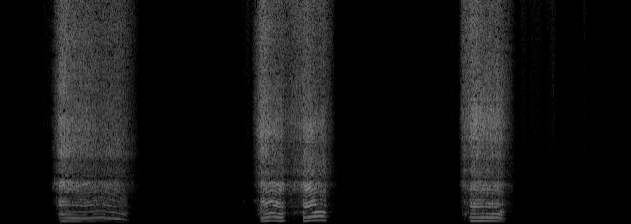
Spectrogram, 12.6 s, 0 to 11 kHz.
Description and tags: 09 - Nose blow paper towel
CZ, Czech, nose, nose-blowing, Pansk, Panska, towel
